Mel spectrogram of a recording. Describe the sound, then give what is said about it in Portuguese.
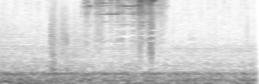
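A bunch of keys falls to the floor after an old man angrily kicks a door, jangling briefly in a short burst of bright metallic clinking that settles within a second, over a steady low background rumble. “O velho chuta a porta com raiva e ouve o barulho das chaves que caem no chão.”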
